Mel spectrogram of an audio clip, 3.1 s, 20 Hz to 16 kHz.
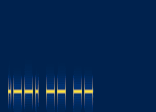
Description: Morse code, heard as a keyed tone, about 22 wpm, 700 Hz. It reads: PMM
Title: USA Call Sign Postfixes - 3 Letters 22wpm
